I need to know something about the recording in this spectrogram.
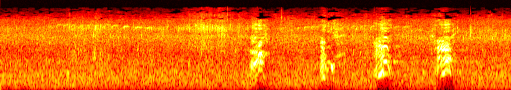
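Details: German Shepherd puppy attempting to cross a river gives four short, high-pitched yelps in quick succession near the end, each rising and falling briefly, over a steady wash of rushing water.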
